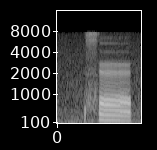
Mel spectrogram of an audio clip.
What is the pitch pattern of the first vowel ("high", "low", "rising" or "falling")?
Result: low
